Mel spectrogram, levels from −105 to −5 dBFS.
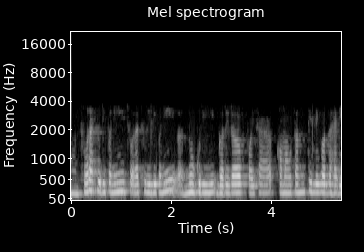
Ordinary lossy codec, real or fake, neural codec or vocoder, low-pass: none; real; none; 3.6 kHz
